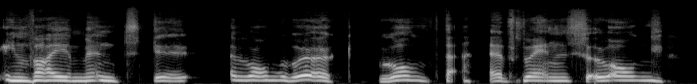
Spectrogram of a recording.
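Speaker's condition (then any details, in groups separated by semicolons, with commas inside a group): Cerebral palsy; feet opposite of Charlie Chaplin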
